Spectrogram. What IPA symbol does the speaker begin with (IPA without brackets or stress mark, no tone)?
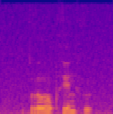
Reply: p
